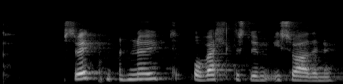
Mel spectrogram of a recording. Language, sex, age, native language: Icelandic, male, 30-39, Icelandic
